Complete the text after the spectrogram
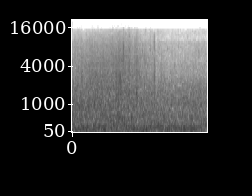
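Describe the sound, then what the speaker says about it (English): A Caterpillar CT380 or CT381 truck in SnowRunner plunges into a river and is dragged by the current, giving a steady, loud rushing of churning water and wind-like wash without pause. "Plunged straight into the water"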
